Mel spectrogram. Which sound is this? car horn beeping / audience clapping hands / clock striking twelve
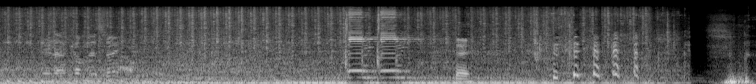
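car horn beeping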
